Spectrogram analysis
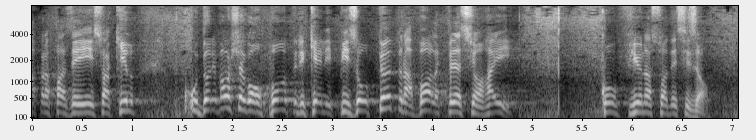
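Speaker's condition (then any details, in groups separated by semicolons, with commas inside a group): No condition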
